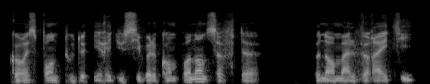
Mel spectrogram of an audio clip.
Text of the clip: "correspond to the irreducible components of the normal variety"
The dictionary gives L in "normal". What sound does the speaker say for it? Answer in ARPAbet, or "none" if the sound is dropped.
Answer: L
